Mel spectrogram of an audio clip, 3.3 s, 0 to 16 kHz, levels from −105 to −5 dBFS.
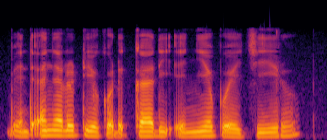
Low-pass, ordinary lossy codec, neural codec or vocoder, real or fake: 7.2 kHz; AAC, 64 kbps; none; real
